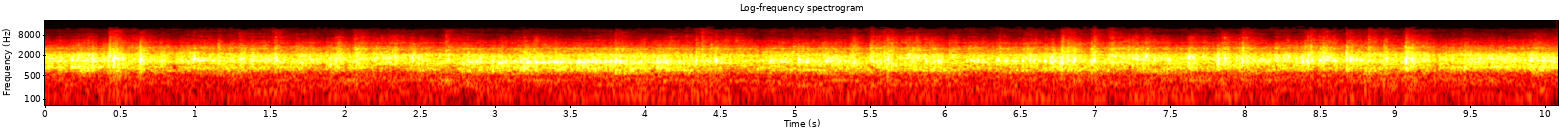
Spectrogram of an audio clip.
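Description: Battery-powered toy helicopter running along its grooved plastic track: a steady small-motor whir with plastic rattling and scraping, dotted with quick clicks.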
